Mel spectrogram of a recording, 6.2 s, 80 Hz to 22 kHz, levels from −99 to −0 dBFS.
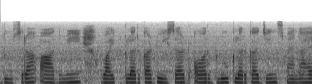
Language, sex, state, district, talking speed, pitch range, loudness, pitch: Hindi, female, Jharkhand, Deoghar, 135 wpm, 170-180 Hz, -19 LUFS, 175 Hz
